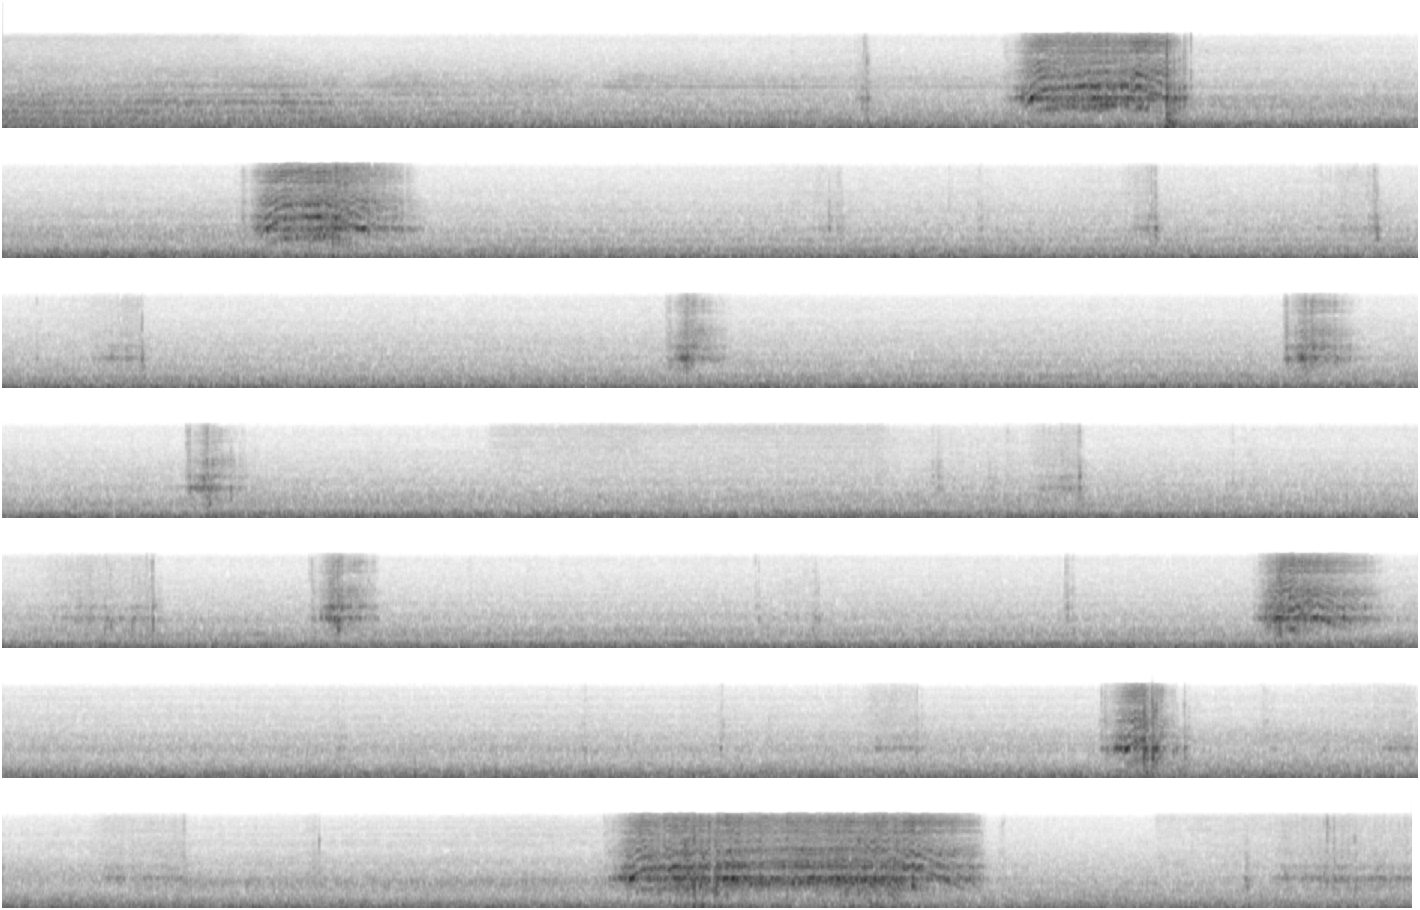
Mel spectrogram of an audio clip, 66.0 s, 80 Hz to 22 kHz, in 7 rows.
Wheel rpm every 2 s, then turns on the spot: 0, 0, 0, 70, 10, 40, 10, 0, 0, 0, 0, 0, 0, 0, 0, 0, 0, 0, 0, 10, 0, 0, 0, 10, 0, 0, 0, 10, 10, 0, 100, 100, 10.
64-66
